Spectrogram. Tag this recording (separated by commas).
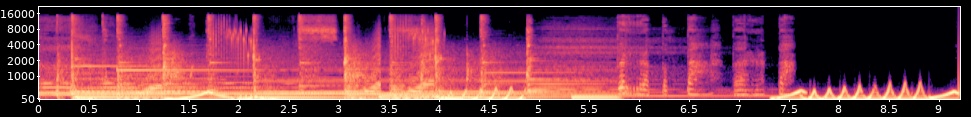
Music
